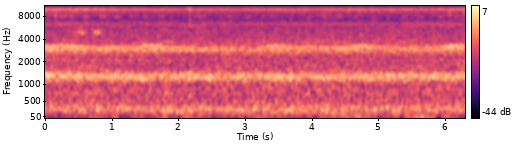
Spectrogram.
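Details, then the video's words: Cricket chorus recorded in a tropical garden in Thailand: continuous shrill trills held at fixed pitches with no pauses, blended with the broad steady hiss of rain. "Thailands Tropical Garden, Rain and Crickets"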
